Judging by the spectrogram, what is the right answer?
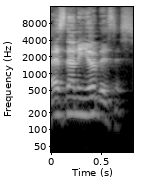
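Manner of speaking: loud, attempted, put-on New York accent. In a role-play, a shopkeeper answers a customer's question, new york accent. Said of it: "pretend to be good at a New York accent".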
